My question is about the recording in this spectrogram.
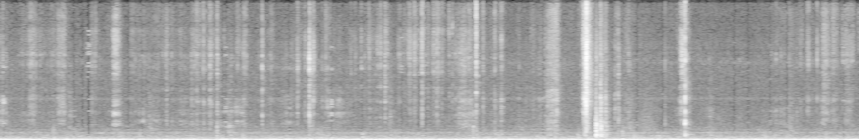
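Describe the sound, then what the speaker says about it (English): Scissors fussy cutting a paper stamp image for a handmade card, faint repeated snips and paper rustles over a constant low hum, with a couple of sharper crisp cuts. "I'm just going to fussy cut this"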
